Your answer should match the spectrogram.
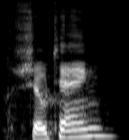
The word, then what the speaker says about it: Xiaotang: I like it that we find our name is Shotang. Like it's spelled with Yeah. like an X. So Xiaotang. I don't remember exactly what her name is.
